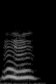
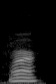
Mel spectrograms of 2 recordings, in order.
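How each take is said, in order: First: The pitch falls at the end. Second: The pitch rises at the end. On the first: Fine, thanks, and you? "that's different?" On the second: Hi, how are you? "The little upward inflection at the end"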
